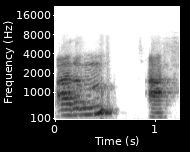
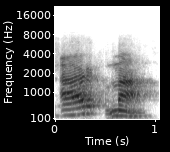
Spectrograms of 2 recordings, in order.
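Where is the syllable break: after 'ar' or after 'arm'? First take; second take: after arm; after ar. First: The word is split after arm. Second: The word is split after ar. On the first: The speaker calls it wrong. "Nunca tendríamos que decir" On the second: The speaker calls it right. "Es arma"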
